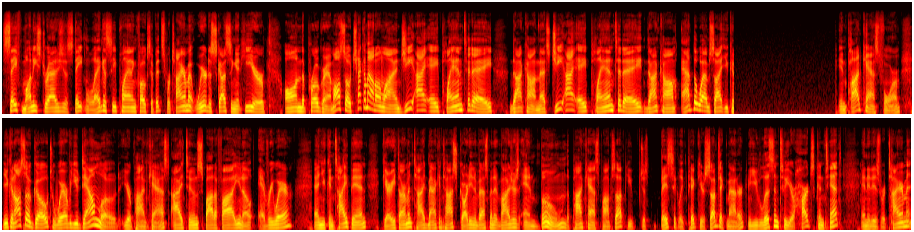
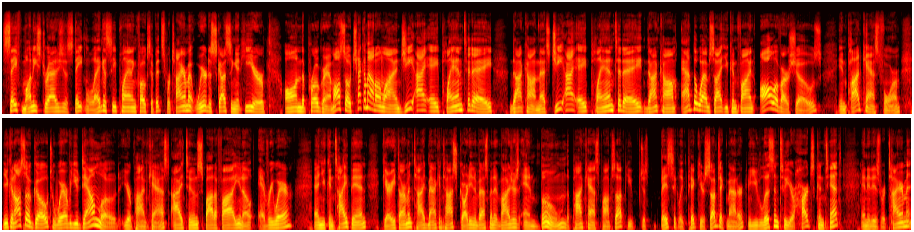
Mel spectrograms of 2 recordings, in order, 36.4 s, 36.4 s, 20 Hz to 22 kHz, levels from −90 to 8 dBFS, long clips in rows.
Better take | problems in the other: second | audio cutting out; at 15 s for 2 s

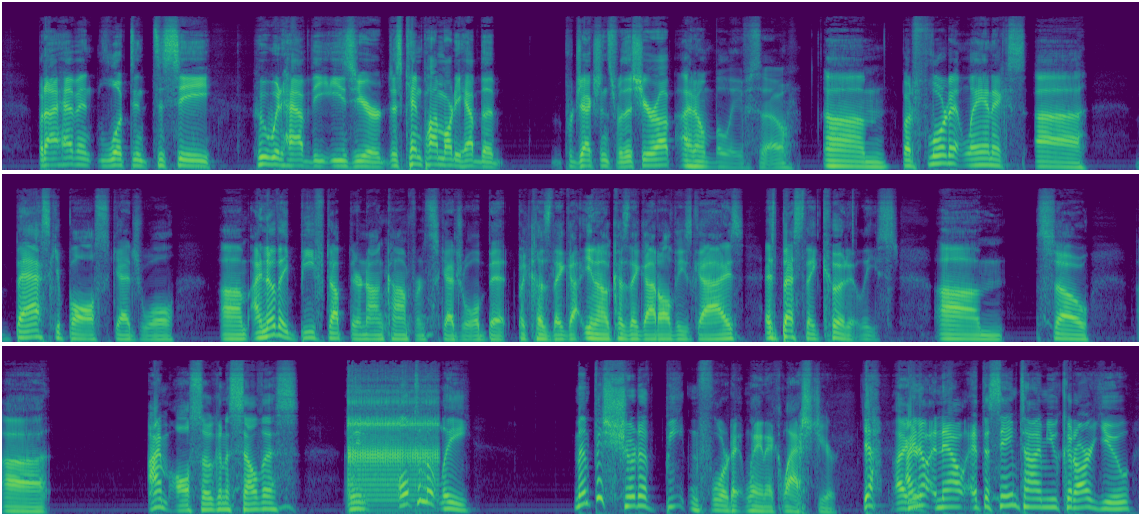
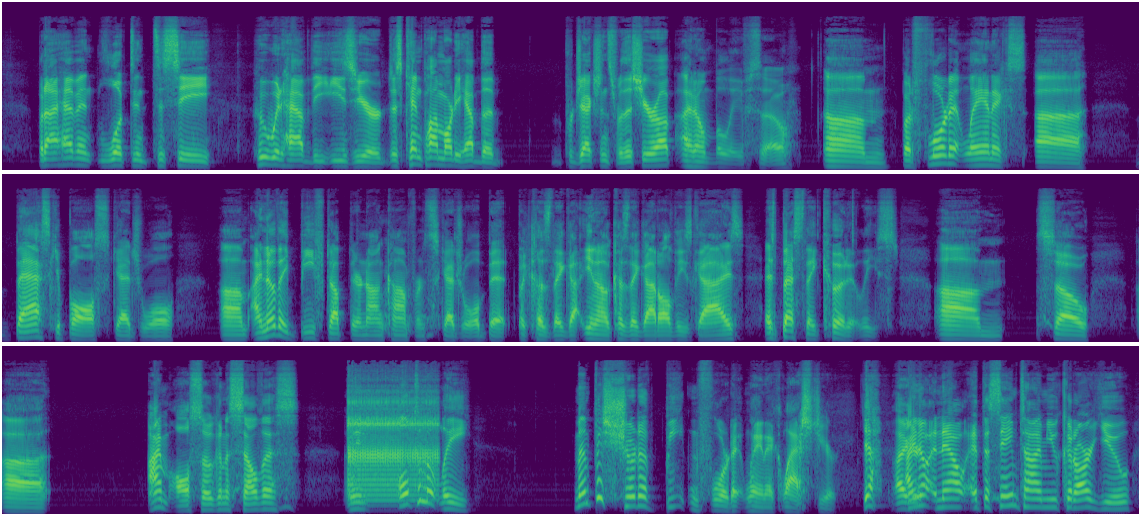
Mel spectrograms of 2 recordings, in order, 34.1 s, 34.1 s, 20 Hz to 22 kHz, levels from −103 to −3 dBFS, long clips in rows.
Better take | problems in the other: first | thin; very; fading below 400 Hz

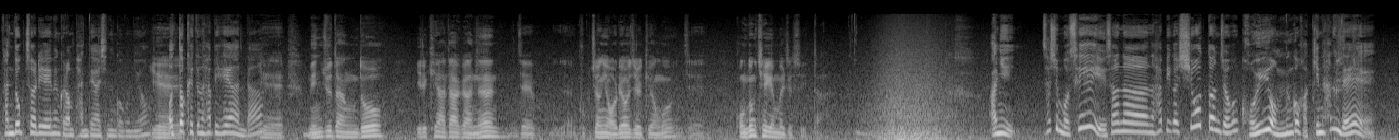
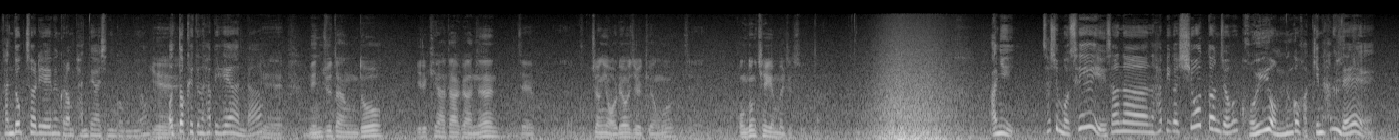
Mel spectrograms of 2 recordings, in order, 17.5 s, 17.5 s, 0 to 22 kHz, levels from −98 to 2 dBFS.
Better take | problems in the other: first | wind noise on the microphone; heavy; 9 dB below the speech; occasional gusts in the first

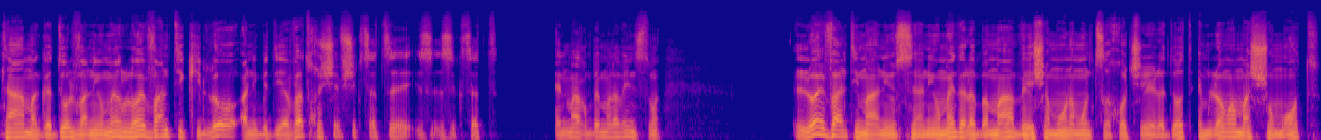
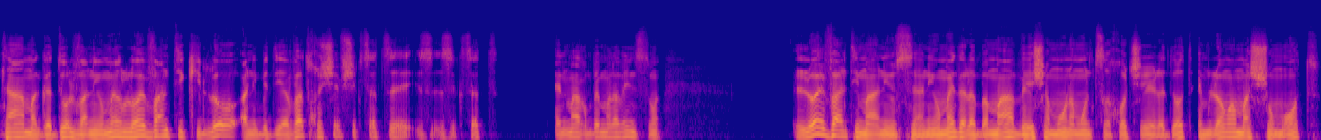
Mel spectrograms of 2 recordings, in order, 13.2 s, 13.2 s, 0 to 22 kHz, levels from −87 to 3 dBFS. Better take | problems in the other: first | muffled; slightly; fading above 4 kHz

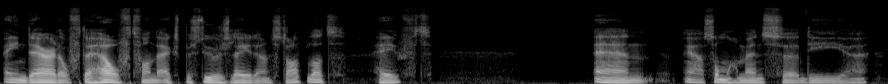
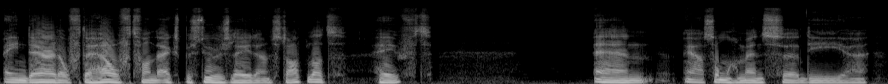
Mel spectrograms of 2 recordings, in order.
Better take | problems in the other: first | distortion; slight; 10 dB below the speech

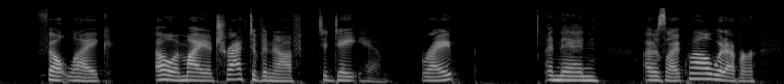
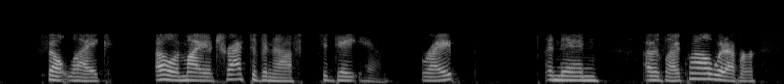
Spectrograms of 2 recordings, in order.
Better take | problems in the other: first | garbled, watery; badly; nothing above 4 kHz

